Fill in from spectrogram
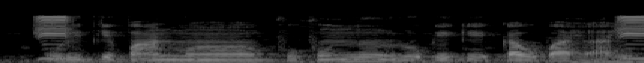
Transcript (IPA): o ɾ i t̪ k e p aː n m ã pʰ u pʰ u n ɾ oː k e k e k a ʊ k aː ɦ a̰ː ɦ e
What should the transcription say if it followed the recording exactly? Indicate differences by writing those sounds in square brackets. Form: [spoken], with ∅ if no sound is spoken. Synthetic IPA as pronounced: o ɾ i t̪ k e p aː n m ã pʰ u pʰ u n ɾ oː k e k e k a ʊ [p] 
